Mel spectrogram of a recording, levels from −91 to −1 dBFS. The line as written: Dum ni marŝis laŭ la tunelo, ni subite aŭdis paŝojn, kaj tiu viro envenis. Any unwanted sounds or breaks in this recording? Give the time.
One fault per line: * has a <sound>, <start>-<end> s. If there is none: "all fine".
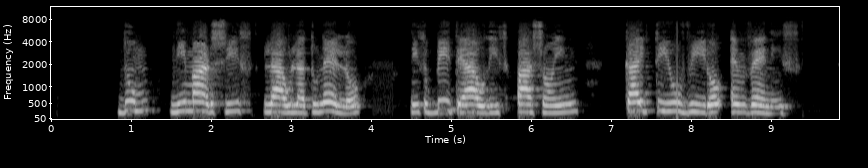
all fine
